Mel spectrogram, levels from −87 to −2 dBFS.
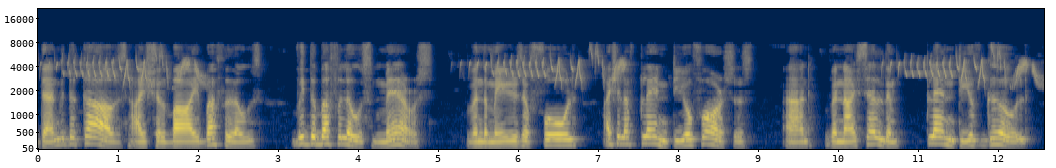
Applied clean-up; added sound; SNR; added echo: classical method log-MMSE.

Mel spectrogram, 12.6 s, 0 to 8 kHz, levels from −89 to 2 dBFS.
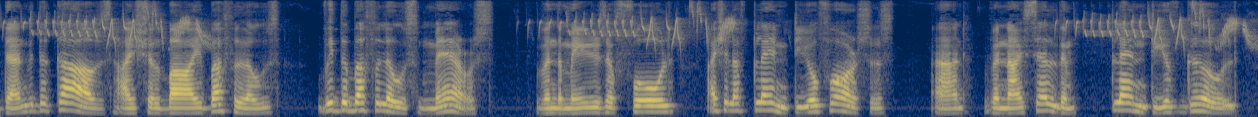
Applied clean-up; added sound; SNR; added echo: neural mask model RNNoise.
